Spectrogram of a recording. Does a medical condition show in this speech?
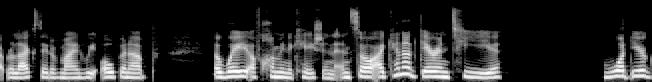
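No.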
